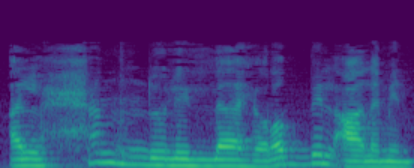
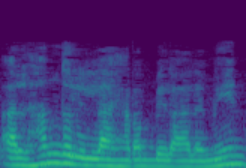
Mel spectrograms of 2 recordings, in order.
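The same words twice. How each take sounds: First: The h is pushed tightly from the throat. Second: The h is a plain, light breath. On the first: The speaker calls it right. "बल्कि ... पढ़ेंगे" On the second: The speaker calls it wrong. "नहीं पढ़ेंगे"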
